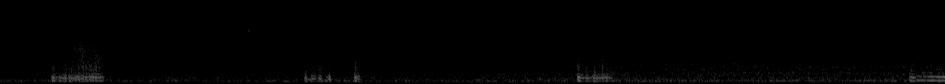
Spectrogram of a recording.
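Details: Sleeping pet cat Isis caught snoring at home, four short husky low snores spaced about two to three seconds apart, faint against a quiet indoor background.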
